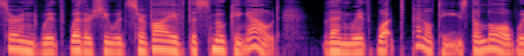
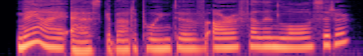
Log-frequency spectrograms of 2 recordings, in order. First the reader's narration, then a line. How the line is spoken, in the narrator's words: Meidani said, as smoothly as if that were what she had been intending to say all along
